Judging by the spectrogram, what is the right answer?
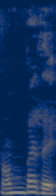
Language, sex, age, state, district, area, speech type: Malayalam, female, 60+, Kerala, Wayanad, rural, read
